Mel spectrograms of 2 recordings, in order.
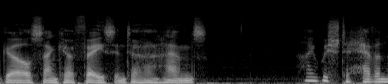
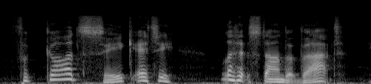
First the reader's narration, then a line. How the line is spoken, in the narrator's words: he cried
